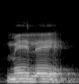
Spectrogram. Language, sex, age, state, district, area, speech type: Kannada, male, 30-45, Karnataka, Mandya, rural, read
